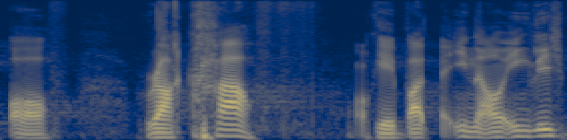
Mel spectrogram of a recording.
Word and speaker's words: Rachav: Okay, so today I'm still going to adopt the English pronunciation, Joshua, and they eventually entered a house of a prostitute by the name of Rachav. Okay, but in our English Bible we read as Rahab.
